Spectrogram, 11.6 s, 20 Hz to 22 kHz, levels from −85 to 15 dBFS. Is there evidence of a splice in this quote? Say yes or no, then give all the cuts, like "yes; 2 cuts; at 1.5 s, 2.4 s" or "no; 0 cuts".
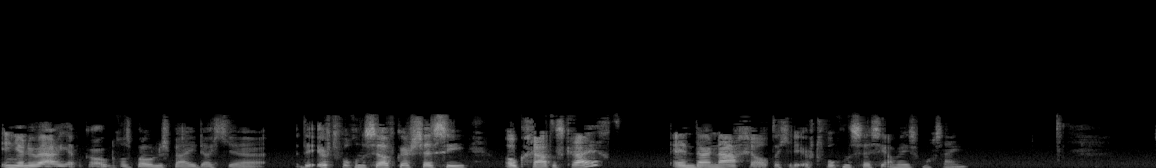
yes; 1 cut; at 6.6 s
